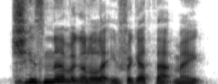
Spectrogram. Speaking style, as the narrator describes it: Harry laughed

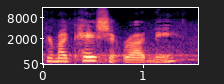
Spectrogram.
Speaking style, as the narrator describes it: Carson sighed softly

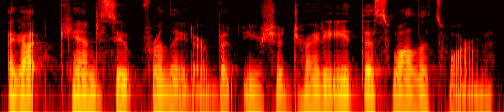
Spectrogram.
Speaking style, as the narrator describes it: Holtzie's murmuring

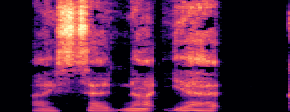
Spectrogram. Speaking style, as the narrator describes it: Kirk muttered

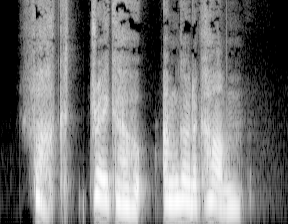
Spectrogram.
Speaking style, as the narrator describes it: he gasped out

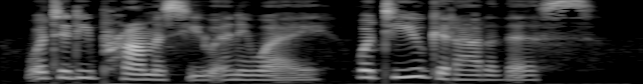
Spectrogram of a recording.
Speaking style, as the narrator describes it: Rodney smiled bitterly

